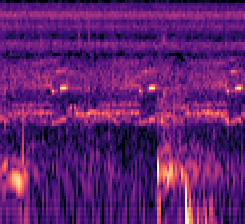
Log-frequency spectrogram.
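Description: Quiet forest background with faint, thin high calls wavering throughout, and two soft thumps about one and a half seconds in.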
